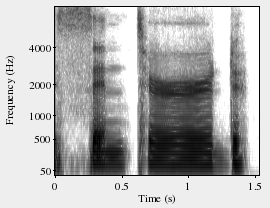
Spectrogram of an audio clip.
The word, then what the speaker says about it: centered: hear ENT Center Center we add the e we hear centered remember we going to hear the D song because we can hear at the end of the word whenever you can hear the last sound in the word that's when the Ed is going to make the D sound so self centered anyone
